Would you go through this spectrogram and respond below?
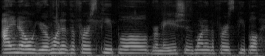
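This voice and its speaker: A woman's voice: mid-range voice, little pitch movement, moderate pace, clear, resonant tone, low-quality recording. A woman interviewing as a talk show host in an encouraging, conversational way.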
